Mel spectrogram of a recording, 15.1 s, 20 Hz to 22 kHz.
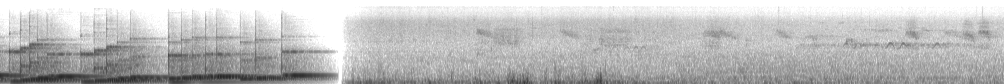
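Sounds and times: wind rumble on microphone: 5.2 - 13.6
birds chirping: 10.6 - 15.0.

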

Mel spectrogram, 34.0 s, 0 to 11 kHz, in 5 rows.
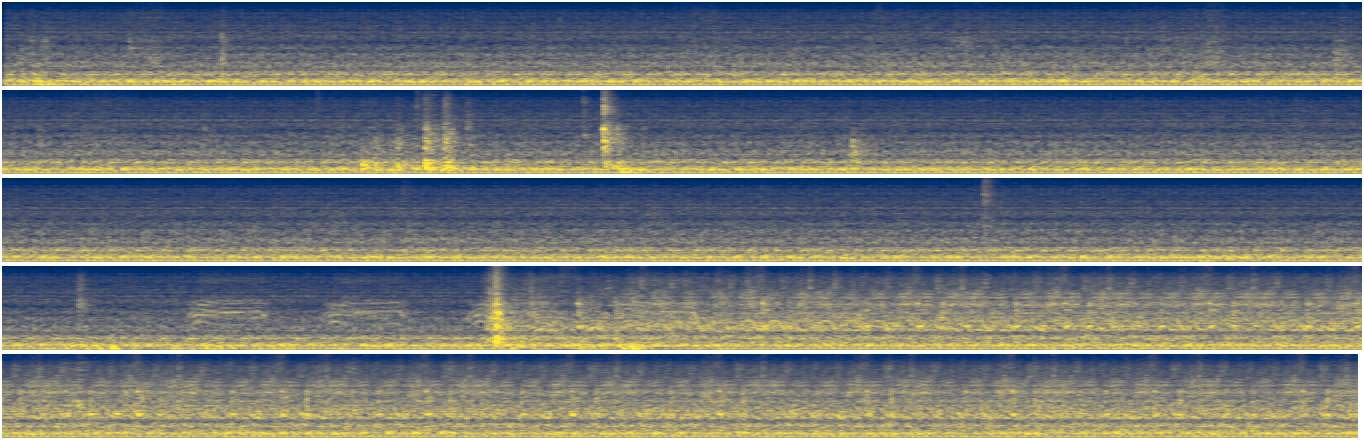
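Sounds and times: tractor engine starting and idling: 0.0 - 33.9
low hum: 14.8 - 33.9.

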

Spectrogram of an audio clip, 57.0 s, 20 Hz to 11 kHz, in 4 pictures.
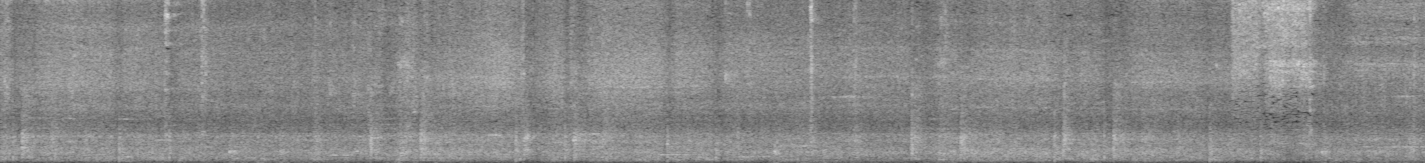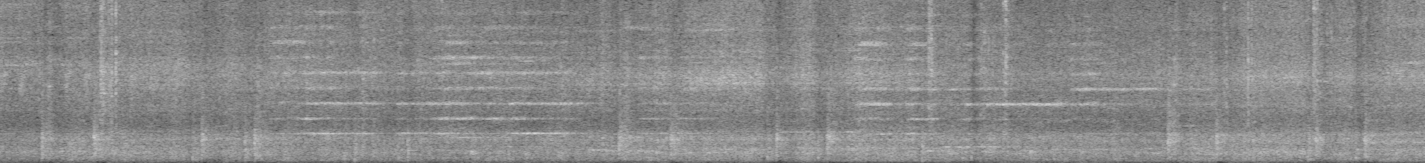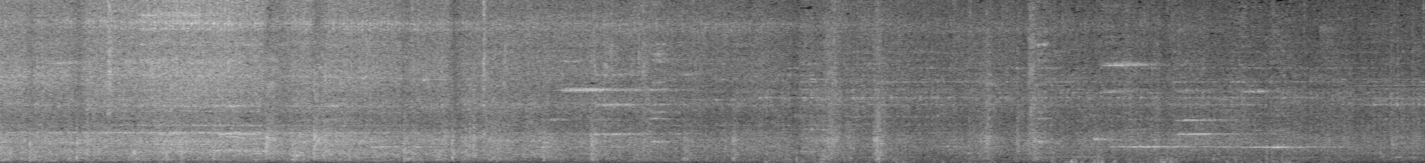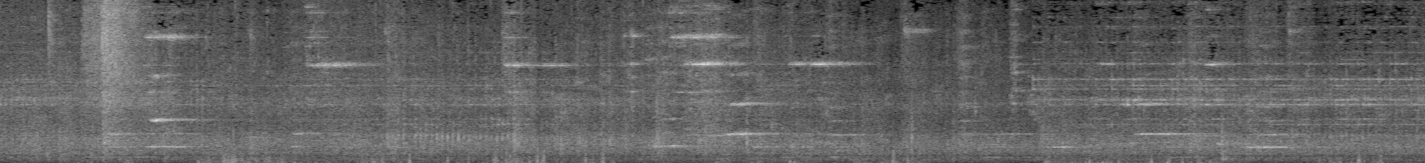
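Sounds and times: subway train wheels rumbling: 0.0 - 57.0
high wheel squeals: 22.7 - 25.9, 33.9 - 35.4, 38.9 - 42.6, 45.7 - 48.5, 49.1 - 51.5, 52.5 - 57.0.

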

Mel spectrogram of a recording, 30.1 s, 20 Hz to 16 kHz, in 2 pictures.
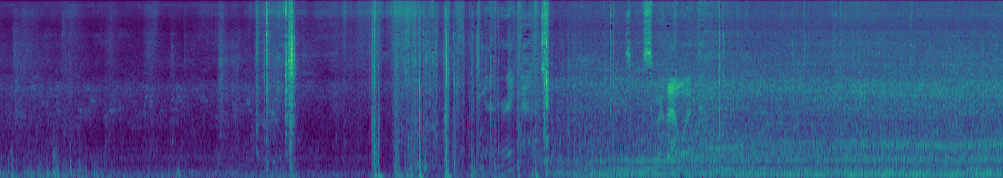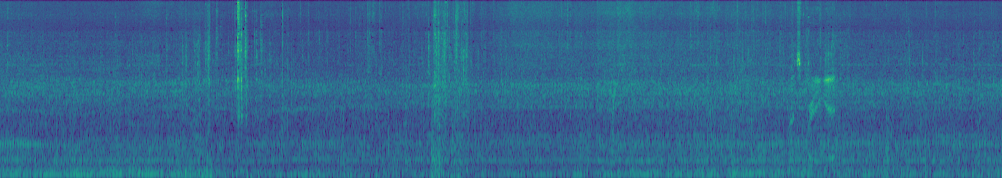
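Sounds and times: golf cart motor drone: 8.2 - 30.0
short knocks or rattles: 21.4 - 22.4.

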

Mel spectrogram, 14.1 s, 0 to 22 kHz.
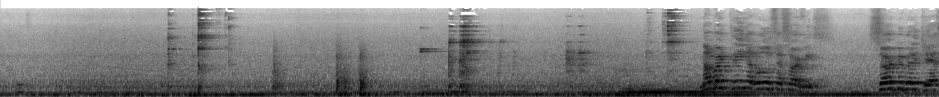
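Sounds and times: crockery and cutlery clinking: 2.5 - 3.6, 6.3 - 9.0, 9.6 - 10.4.

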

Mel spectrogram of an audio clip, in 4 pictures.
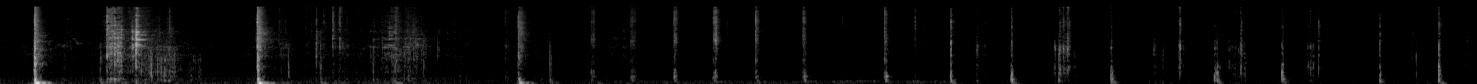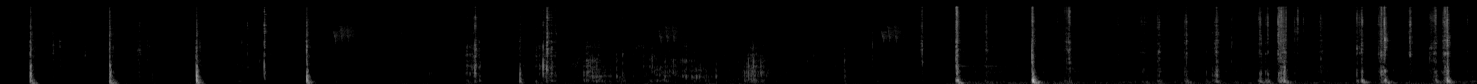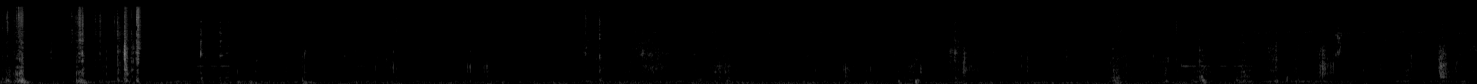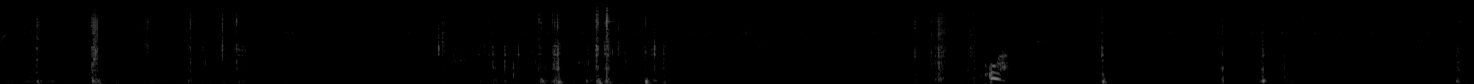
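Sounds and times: digging tool chopping earth: 0.2 - 1.8, 2.5 - 4.4, 5.0 - 18.0, 24.0 - 25.6, 26.2 - 31.0.

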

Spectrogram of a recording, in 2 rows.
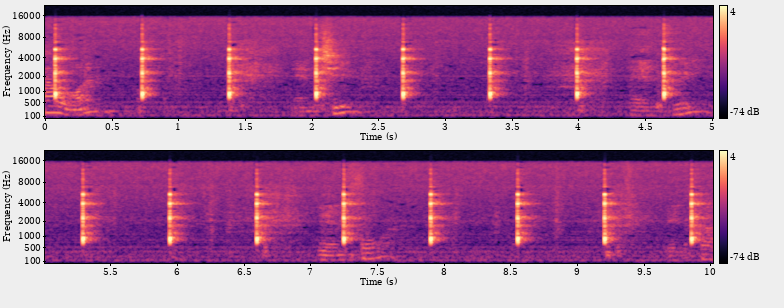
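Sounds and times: metronome ticking: 0.0 - 3.5, 4.6 - 10.0.

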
